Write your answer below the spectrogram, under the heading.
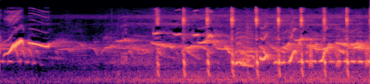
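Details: Tame Chinese hwamei set on a table: a short rising whistled note, a pause, then rapid sharp clicking ticks mixed with warbled, wavering whistles toward the end.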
